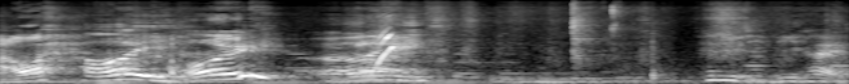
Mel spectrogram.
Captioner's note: collective "oi"-ing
